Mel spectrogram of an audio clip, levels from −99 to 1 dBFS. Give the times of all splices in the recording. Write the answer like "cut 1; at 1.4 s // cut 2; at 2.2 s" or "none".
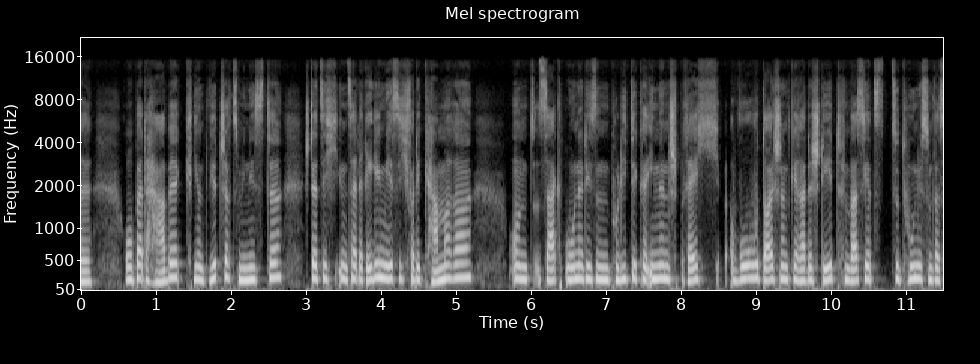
cut 1; at 1.5 s // cut 2; at 3.6 s // cut 3; at 6.4 s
